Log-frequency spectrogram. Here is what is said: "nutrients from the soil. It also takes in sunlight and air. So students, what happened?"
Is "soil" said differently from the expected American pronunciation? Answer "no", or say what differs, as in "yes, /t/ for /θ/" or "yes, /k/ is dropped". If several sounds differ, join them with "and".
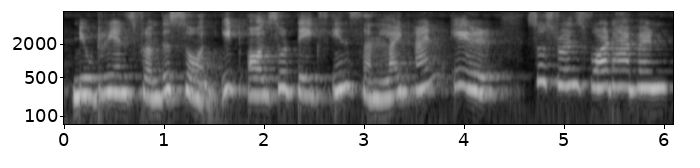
yes, /n/ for /l/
